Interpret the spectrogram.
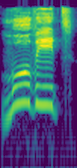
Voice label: Hurry, Russian; hedgewars

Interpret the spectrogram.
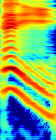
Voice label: Jump, Russian; Russian pl

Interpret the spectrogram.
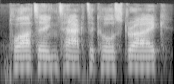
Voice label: Just you wait, Robot; hedgewars

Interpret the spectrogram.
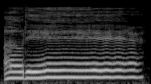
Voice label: "Oh dear", voices

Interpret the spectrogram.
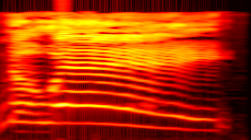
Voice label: "Nooo", Surfer voice; hedgewars

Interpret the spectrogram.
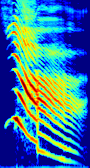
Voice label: Firepunch, Default ru; hedgewars

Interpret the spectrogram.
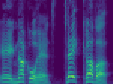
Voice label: Take cover, voices Mobster

